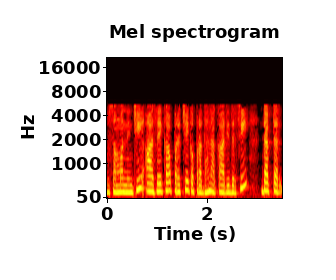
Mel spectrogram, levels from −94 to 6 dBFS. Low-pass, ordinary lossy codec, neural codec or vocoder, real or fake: 5.4 kHz; MP3, 48 kbps; none; real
